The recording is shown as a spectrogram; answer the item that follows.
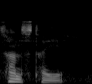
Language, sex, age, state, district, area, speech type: Bodo, male, 30-45, Assam, Goalpara, rural, spontaneous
